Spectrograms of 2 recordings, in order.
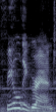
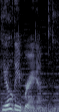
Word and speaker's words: Hildibrand: Fieldy Fieldy Grand character. Fieldy Grand. It's pronounced Hildybrand.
